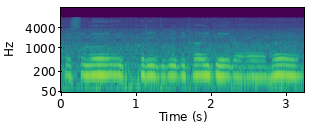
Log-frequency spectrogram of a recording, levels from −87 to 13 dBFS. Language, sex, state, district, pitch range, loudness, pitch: Hindi, male, Haryana, Rohtak, 145-155 Hz, -14 LUFS, 150 Hz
